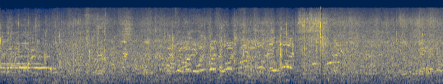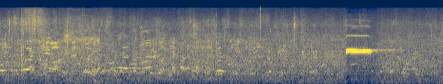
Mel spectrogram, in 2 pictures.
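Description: A crowd of spectators chatters and calls out close by, outdoors.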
